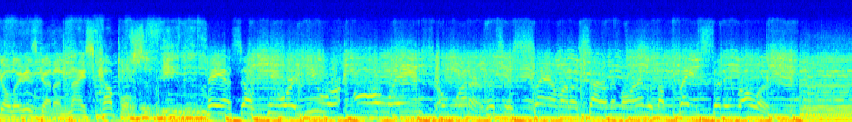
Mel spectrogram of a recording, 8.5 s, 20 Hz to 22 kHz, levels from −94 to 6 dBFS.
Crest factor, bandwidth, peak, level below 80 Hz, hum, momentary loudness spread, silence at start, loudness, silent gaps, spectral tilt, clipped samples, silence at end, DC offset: 12 dB; 13.5 kHz; -14 dBFS; -30 dBFS; none; 3 LU; 0 s; -28 LUFS; none; -4.5 dB/octave; under 0.1%; 0 s; under 0.1%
